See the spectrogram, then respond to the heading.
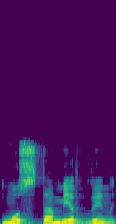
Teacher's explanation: مستمرن، یہاں پر جو یہ را مشدد جو ہے، یہاں پر یہ جو مستمرن ہے اس کو بھی باریک پڑھا جائے گا کیونکہ یہاں پر را مشدد پر 2 زیر آئی ہے تو اسی وجہ سے اس کو باریک پڑھا جائے گا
